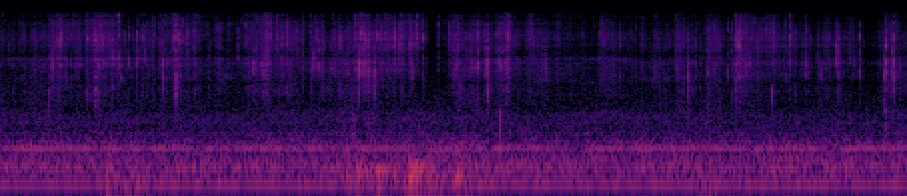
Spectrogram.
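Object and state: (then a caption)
Tissue paper crinkling. A small folded piece of white tissue paper is folded and crumpled in both hands. It makes a soft, continuous crinkling full of bright, crackly bursts, over a steady low hum.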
